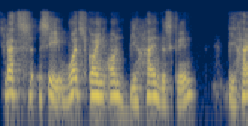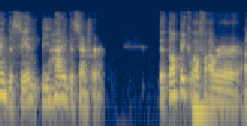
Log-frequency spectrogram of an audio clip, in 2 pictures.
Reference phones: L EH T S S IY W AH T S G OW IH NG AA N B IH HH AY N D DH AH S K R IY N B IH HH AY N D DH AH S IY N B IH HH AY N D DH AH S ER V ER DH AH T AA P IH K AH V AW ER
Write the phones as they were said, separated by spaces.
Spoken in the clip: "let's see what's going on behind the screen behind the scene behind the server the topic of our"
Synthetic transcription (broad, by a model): L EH T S S IY W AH T S G OW IH NG AA N B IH HH AY N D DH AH S K R IY N B IH HH AY N D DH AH S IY N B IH HH AY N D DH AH S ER F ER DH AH T AA P IH K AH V AW ER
